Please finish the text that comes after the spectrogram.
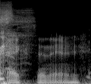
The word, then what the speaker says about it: Xdinary: Xdinary. The shortened form of extraordinary.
